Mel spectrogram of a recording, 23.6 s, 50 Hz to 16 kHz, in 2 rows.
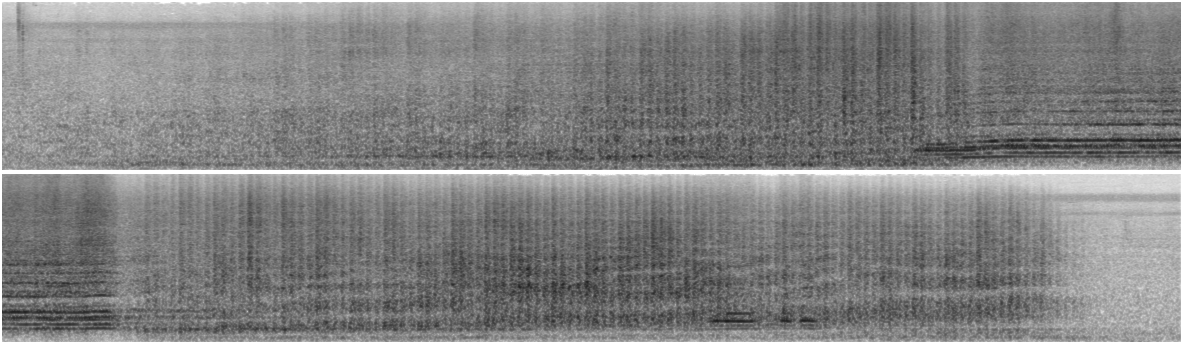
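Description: A C56 steam locomotive hauling a passenger train, with the steady noise of the running train building over the first few seconds. About nine seconds in comes a long blast of its steam whistle lasting several seconds that cuts off sharply, then a short faint toot near twenty seconds. The train noise falls away near the end.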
